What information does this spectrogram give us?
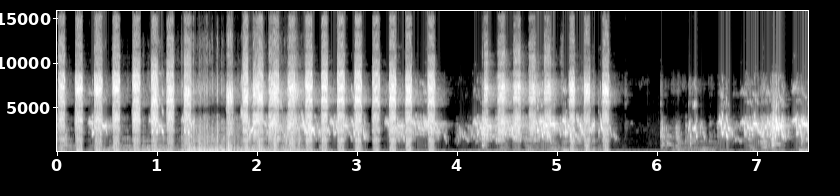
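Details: Budgies chattering in rapid high chirps, about three per second, a busy run that pauses and resumes with warbled twittering, then trails off into scattered soft notes.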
